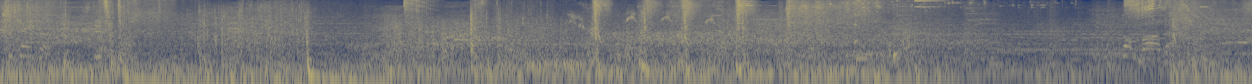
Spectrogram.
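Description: Spell blasts from Hogwarts Legacy gameplay boom and crash in rapid succession, loud repeated impacts and bursts filling the whole stretch, with spell names called out throughout.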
